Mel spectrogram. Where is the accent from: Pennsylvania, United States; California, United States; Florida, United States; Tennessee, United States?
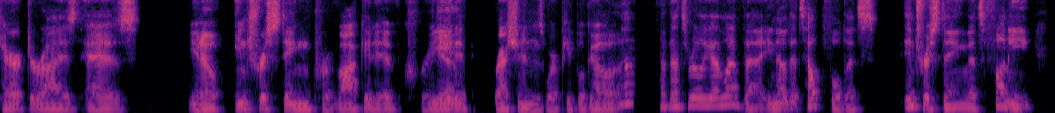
Pennsylvania, United States; Philadelphia; And I grew up in Philadelphia in the 70s and 80s.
